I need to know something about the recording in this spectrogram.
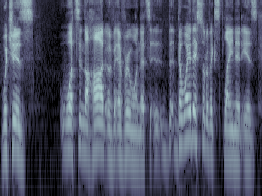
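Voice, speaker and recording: A man's voice: on the high side, moderate pace. A man explaining game lore in a casual, unscripted commentary.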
